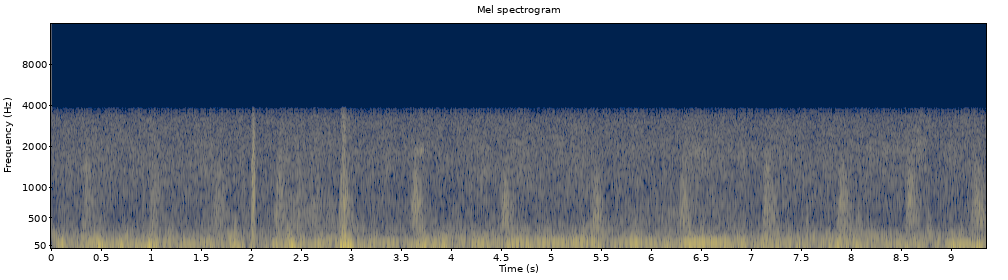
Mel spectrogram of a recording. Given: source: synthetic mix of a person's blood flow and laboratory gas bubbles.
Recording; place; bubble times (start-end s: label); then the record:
Doppler ultrasound of blood flow; subclavian vein
no bubbles
From the record:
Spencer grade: 0 (complete lack of bubble signals)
